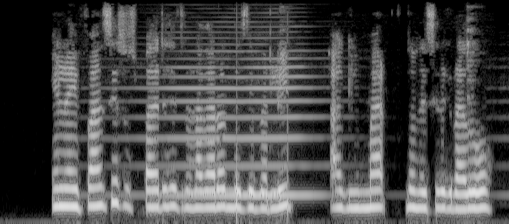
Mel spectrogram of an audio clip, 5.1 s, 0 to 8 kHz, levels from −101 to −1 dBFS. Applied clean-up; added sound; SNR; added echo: none; Bowed string instrument; 13 dB; none.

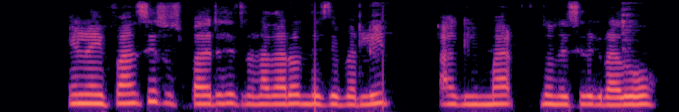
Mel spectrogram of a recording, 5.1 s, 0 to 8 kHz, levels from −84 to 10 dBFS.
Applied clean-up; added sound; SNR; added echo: none; none; none; none.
